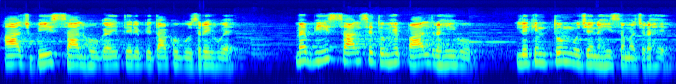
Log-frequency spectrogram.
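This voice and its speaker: A man's voice: on the high side, moderate pace, natural voice. A man voicing an aging village mother, weary and scolding, in a dull, echoey recording with music behind. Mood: reproachful. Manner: scolding, complaining.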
